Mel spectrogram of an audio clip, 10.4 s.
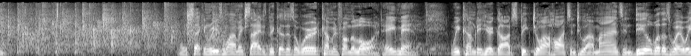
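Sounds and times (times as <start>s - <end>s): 
audience hand clapping: 0.0s - 3.8s
speech: 2.7s - 10.3s.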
